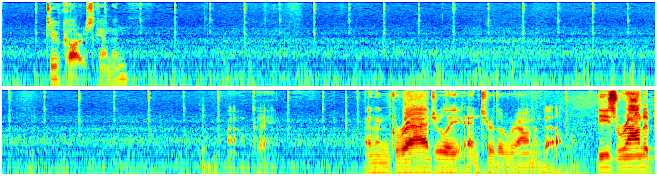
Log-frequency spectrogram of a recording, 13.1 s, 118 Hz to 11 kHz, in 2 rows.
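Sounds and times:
car idling: 0.0 - 13.0
turn signal ticking: 0.0 - 13.0.

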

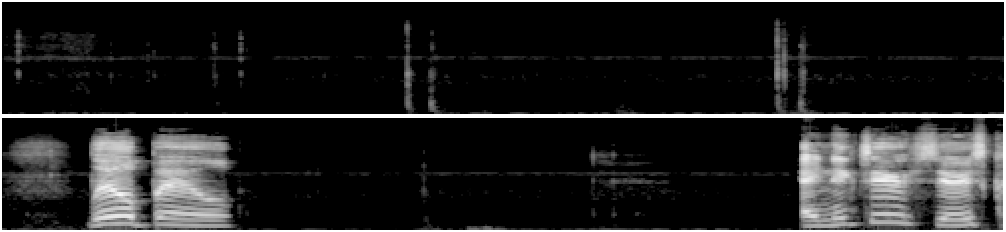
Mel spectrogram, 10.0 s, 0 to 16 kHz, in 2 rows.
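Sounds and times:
laptop clicks: 2.0 - 2.3, 3.8 - 4.2.

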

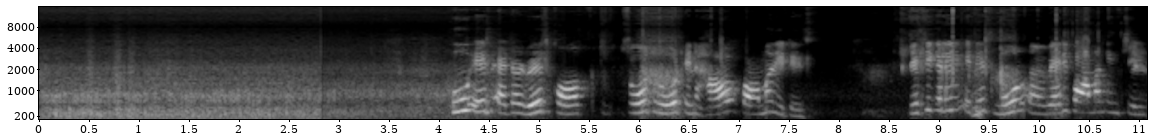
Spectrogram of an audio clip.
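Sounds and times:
low hum: 0.0 - 4.2.

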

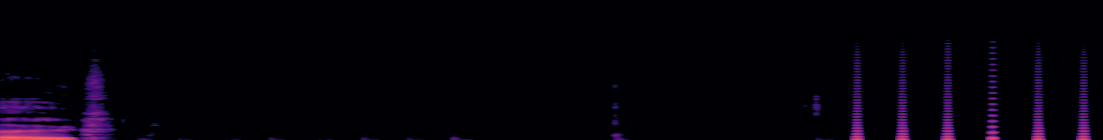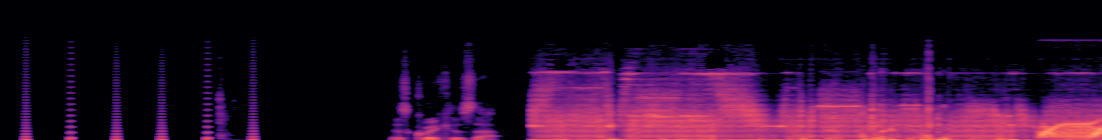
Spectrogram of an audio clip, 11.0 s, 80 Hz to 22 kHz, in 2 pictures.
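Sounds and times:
keyboard key clicks: 4.1 - 6.8.

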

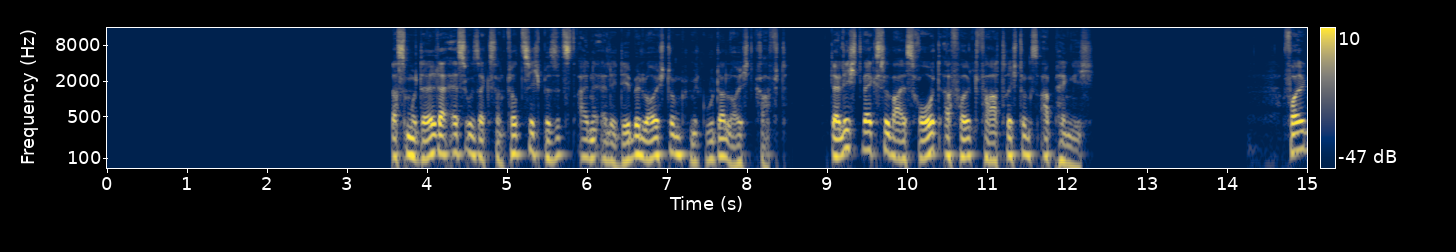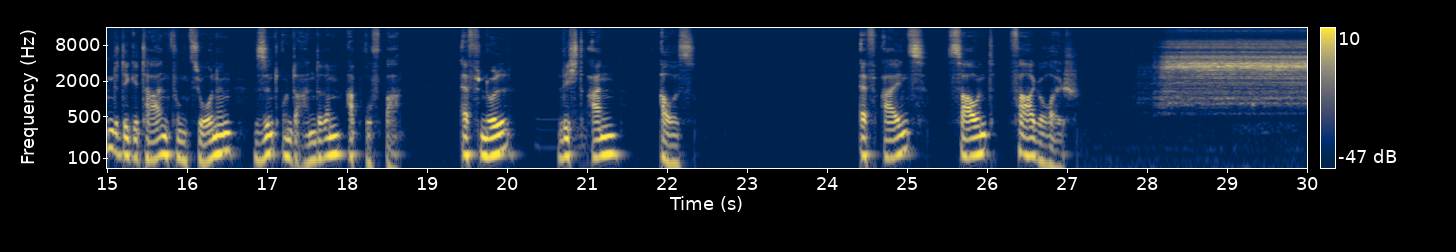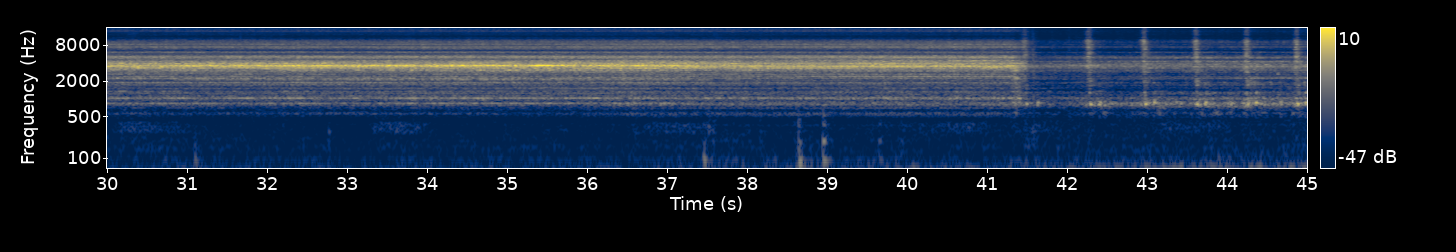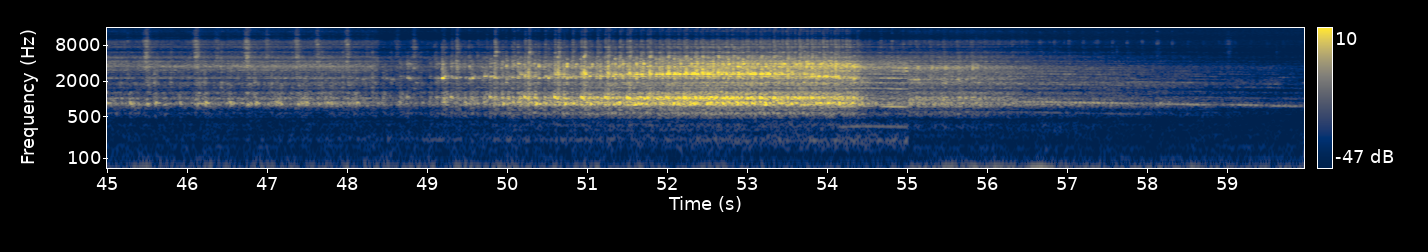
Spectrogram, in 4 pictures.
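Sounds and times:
rattling clicks: 42.2 - 54.4.

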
